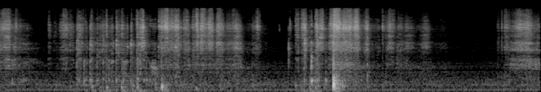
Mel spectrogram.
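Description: Fingertips scratch and rub the sides and top of a life-size white polystyrene foam mannequin head. The result is a quiet, dry, bright scratching and squeaky rubbing texture in irregular bursts, with one sharper scrape about two-thirds of the way through before it fades to near silence.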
